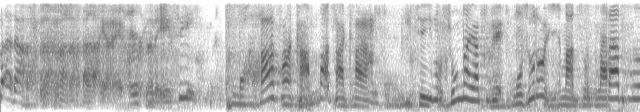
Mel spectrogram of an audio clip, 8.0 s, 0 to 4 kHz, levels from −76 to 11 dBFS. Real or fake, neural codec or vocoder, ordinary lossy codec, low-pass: fake; codec, 16 kHz, 2 kbps, X-Codec, HuBERT features, trained on LibriSpeech; none; 3.6 kHz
